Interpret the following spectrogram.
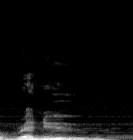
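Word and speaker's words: Renoux: Renault. Yeah, Renault. Oh, okay, good. The X is silent. Oh, Renew. Renew.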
